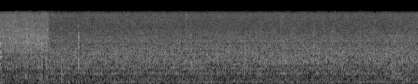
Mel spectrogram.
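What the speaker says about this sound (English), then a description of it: "We're going to sear this side really hard." Scallops searing hard in extra light olive oil in a nonstick pan, a loud, steady hiss and crackle that stays continuous throughout, briefly stronger at the start.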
